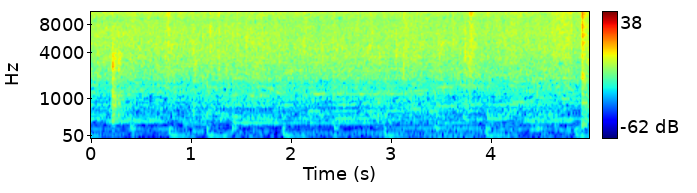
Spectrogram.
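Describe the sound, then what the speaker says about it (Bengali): Whole garam masala spices fry in hot oil with a steady crackling sizzle, close and continuous, punctuated by soft clinks and scrapes of stirring. "তো আজকে গোটা গরম মশলা দিলাম। তো ভেজে নিই"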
